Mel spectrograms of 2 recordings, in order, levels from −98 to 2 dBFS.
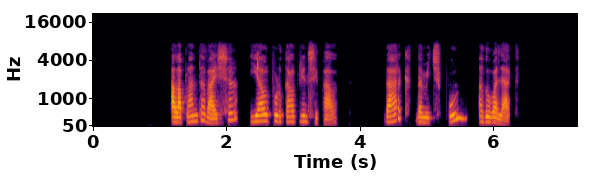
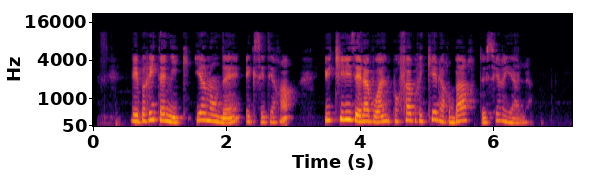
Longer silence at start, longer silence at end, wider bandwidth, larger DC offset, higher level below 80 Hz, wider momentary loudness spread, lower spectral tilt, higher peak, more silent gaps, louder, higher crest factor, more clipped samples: first, 1.15 s vs 0.55 s; first, 1 s vs 0.65 s; second, 7.6 kHz vs 11.5 kHz; neither; second, -70 dBFS vs -64 dBFS; second, 9 LU vs 12 LU; about the same, -5.5 dB/octave vs -6.5 dB/octave; first, -4 dBFS vs -8 dBFS; first, 2.20-2.35 s, 3.74-3.84 s, 3.91-4.36 s, 5.64-5.78 s vs none; about the same, -25 LUFS vs -25 LUFS; first, 24 dB vs 18 dB; neither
